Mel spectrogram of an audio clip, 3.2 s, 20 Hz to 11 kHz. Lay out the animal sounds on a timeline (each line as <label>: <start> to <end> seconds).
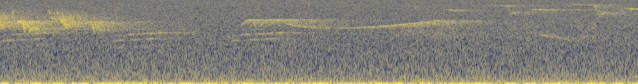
Ovenbird (Seiurus aurocapilla): 0.0 to 0.9 seconds
Red-breasted Nuthatch (Sitta canadensis): 0.0 to 1.6 seconds
Eastern Wood-Pewee (Contopus virens): 1.0 to 2.5 seconds
Blackburnian Warbler (Setophaga fusca): 2.0 to 3.2 seconds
